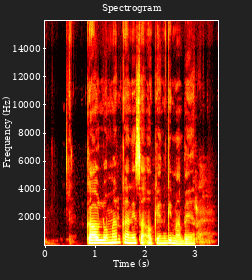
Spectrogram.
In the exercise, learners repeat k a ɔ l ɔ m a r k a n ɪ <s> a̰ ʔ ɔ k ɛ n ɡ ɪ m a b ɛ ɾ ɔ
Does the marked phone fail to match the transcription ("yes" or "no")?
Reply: no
